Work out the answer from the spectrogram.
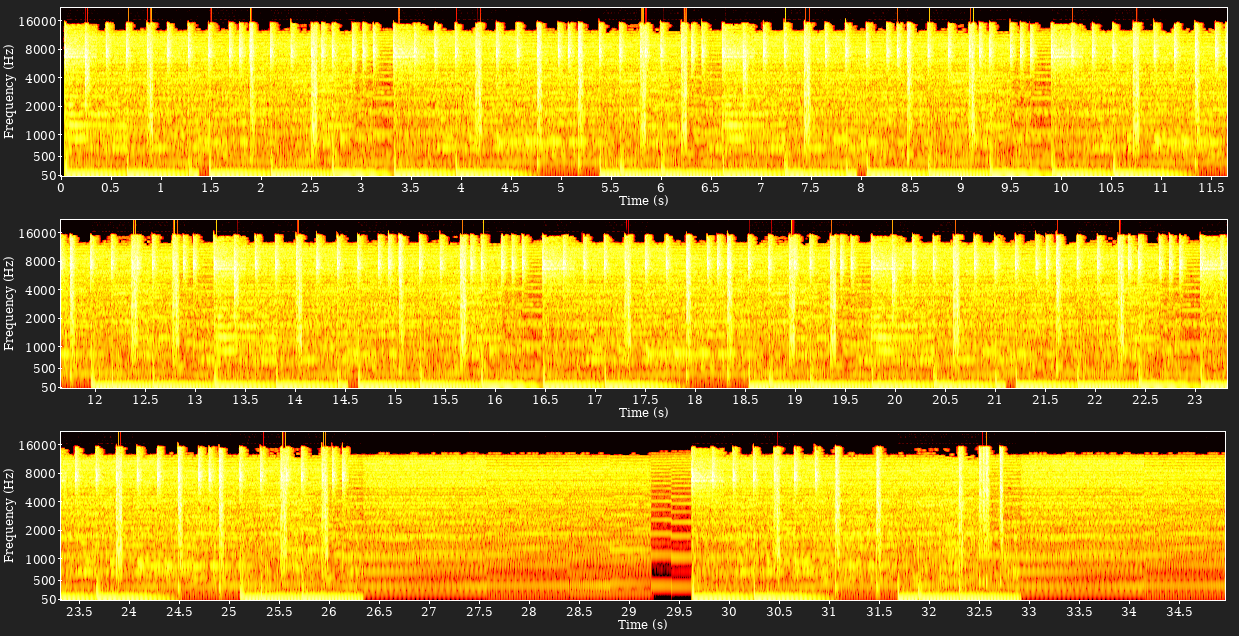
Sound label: Instrumental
